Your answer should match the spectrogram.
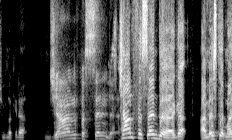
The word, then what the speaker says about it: Facenda: John Facenda. I messed up my syllables and got my vowels mixed up. Yes. Yeah. John Facenda.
